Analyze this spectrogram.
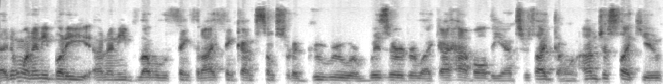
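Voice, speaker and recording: Talking at a very fast pace, a man speaks with a Canadian accent. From Canada, Ontario. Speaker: headteacher, keynote speaker. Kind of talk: conference keynote talk. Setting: online video conference. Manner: hesitant, many fillers.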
